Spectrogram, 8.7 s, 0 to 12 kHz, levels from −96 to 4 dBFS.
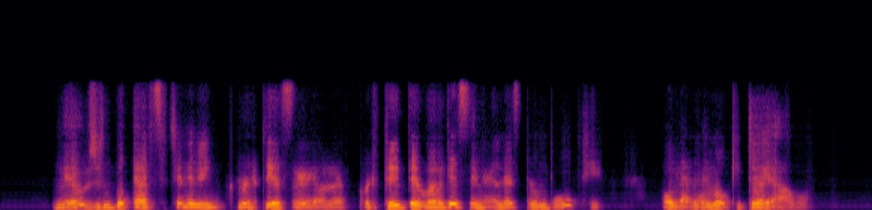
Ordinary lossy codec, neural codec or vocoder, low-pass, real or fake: MP3, 96 kbps; codec, 16 kHz, 0.5 kbps, FreqCodec, smaller model; 7.2 kHz; fake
